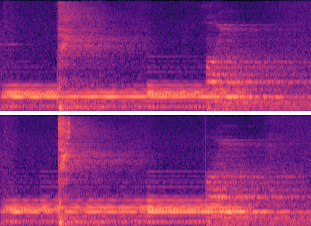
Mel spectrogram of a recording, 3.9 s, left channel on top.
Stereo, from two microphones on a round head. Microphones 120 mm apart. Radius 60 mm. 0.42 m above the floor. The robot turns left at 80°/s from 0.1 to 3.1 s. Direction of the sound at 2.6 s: 40° left.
